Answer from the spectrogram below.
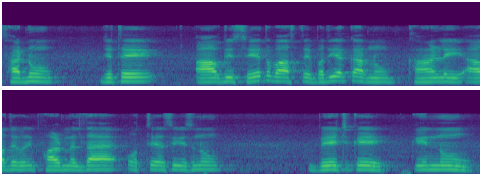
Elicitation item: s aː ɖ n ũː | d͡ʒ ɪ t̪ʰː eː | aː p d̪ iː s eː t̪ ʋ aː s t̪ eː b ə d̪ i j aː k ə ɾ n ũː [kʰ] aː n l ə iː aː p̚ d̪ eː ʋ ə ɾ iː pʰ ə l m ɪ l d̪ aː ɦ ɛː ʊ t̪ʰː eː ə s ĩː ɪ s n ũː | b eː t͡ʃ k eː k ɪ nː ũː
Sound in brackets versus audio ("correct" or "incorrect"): correct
